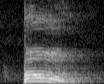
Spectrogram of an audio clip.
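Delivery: loud, high "boom"; explosive impact noise; imitated punch impact. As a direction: punch out the boom as a sound effect.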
